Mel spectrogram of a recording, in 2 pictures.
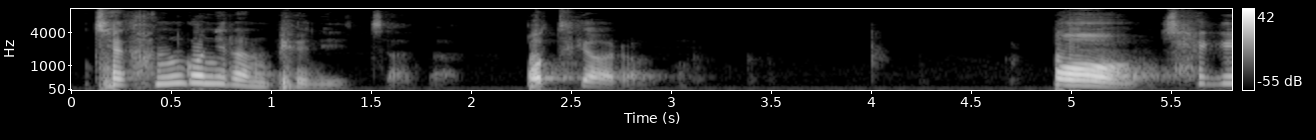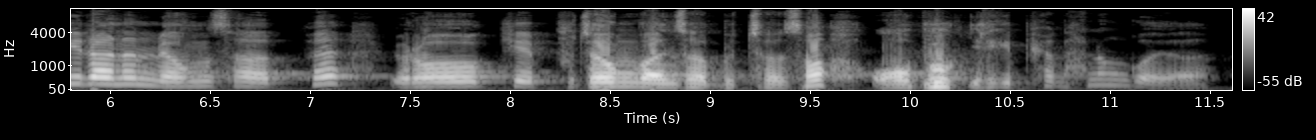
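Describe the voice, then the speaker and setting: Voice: mid-range voice, darkish tone. Chatty exam-prep English teacher. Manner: casual banmal, keeps asking students "right?"; addresses students directly, coaxing them to repeat sounds.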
